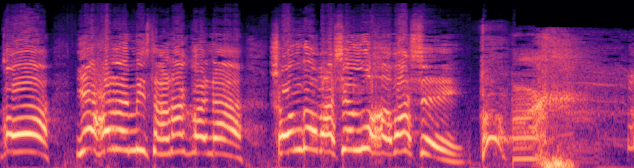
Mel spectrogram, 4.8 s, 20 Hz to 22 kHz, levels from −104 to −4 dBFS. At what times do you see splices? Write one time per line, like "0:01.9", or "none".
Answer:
0:03.9

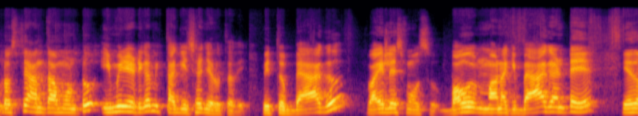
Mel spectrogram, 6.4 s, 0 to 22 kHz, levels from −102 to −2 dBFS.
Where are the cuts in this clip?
0:02.5

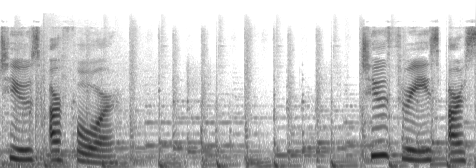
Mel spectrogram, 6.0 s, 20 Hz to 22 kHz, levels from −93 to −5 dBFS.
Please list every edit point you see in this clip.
none

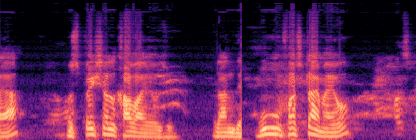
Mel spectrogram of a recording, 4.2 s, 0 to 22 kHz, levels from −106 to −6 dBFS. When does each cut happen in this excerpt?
0:02.5

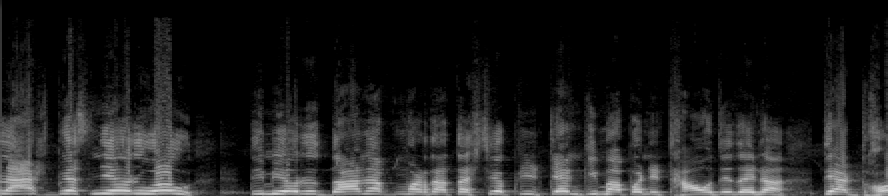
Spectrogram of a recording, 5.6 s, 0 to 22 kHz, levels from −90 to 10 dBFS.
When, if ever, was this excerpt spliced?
0:01.4

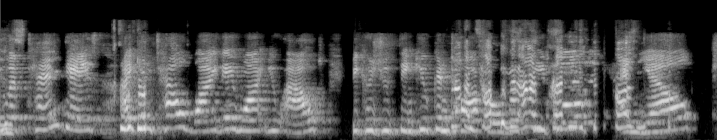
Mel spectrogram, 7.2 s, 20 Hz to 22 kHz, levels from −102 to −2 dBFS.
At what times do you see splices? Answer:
none

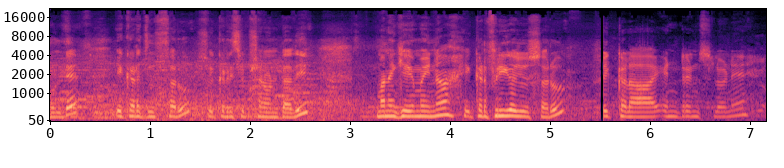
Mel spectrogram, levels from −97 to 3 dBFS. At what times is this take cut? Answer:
0:02.9
0:05.6

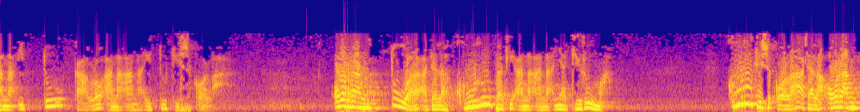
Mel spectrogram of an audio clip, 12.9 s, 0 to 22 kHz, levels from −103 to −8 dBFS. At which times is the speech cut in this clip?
0:04.6

